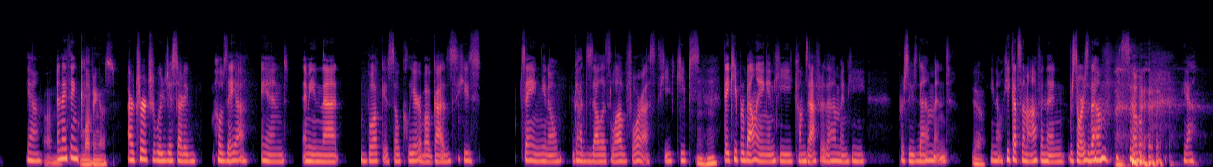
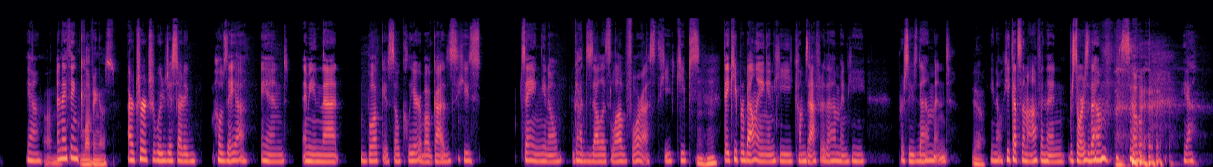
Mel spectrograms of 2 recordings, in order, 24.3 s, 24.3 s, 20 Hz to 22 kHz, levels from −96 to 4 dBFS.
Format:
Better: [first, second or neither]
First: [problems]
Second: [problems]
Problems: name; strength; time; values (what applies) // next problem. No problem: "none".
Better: second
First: muffled; slightly; fading above 4 kHz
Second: none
